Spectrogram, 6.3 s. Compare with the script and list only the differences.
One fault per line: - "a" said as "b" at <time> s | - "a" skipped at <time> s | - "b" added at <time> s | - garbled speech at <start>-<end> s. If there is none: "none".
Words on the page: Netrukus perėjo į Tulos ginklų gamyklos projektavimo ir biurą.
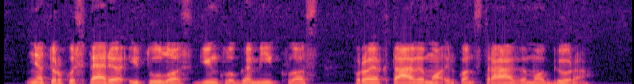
- "konstravimo" added at 4.6 s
